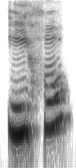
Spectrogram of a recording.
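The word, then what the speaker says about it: hijo: The H is silent and the J sounds like an H. So I'll say them one more time. El eho laa.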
